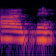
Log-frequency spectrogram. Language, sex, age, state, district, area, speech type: Malayalam, female, 45-60, Kerala, Kozhikode, urban, conversation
